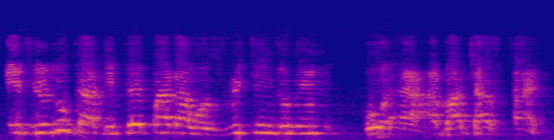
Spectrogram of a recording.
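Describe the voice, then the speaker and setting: A man's voice: high voice, moderate pace, recorded from a distance, highs cut off. An older man with a Nigerian accent, a guest economist explaining things in a didactic, emphatic way during a live political discussion, checking that listeners follow. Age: 60s or older.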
